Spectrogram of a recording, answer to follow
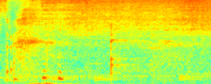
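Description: Chopped onion and garlic dropping into hot olive oil in a frying pan, sizzling steadily as they start to fry, with a single light knock about a second in.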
